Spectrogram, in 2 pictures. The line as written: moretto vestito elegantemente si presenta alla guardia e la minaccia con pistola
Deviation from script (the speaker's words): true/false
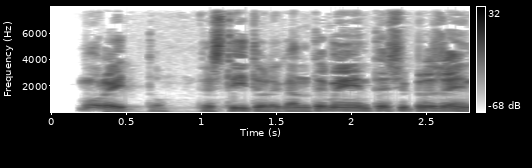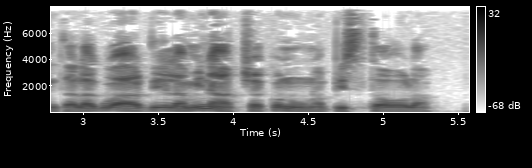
true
